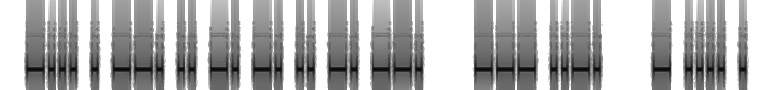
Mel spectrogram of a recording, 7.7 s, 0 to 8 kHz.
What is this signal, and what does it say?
Morse code, heard as a keyed tone, about 22 wpm, 700 Hz. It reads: BEGINNING OF THE
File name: Book One / 13-Chapter 13 - 22 WPM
